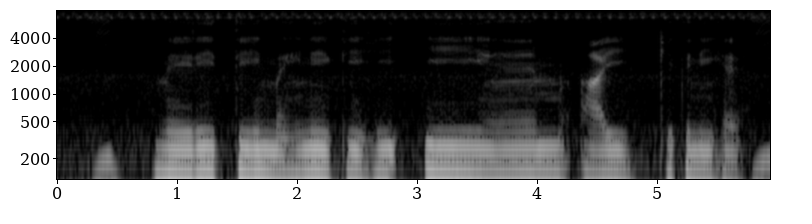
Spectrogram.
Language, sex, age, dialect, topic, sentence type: Hindi, male, 31-35, Kanauji Braj Bhasha, banking, question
